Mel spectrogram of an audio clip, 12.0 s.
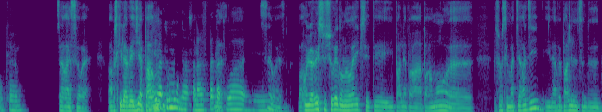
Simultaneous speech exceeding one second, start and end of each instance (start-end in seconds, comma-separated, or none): none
